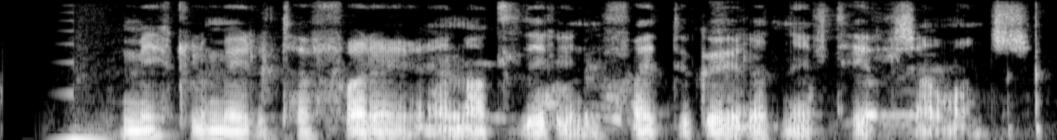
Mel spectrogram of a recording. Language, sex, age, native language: Icelandic, other, 15, Icelandic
